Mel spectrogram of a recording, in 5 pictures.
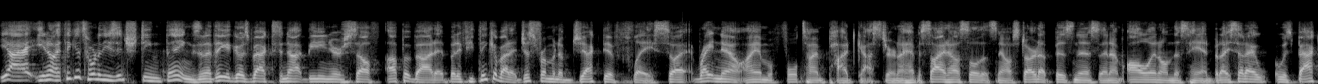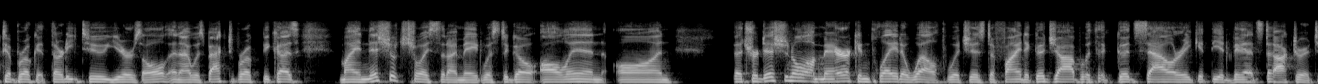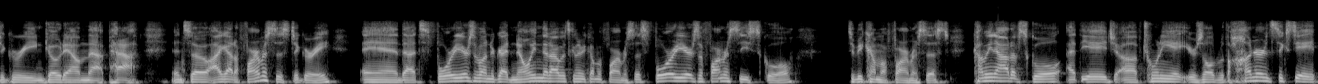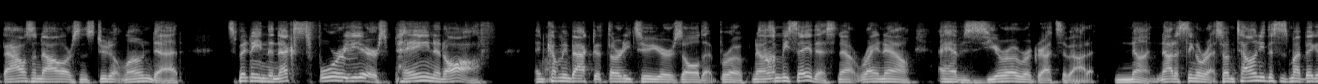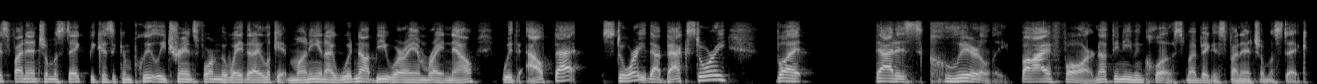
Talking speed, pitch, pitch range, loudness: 230 wpm, 120 Hz, 110-135 Hz, -20 LUFS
